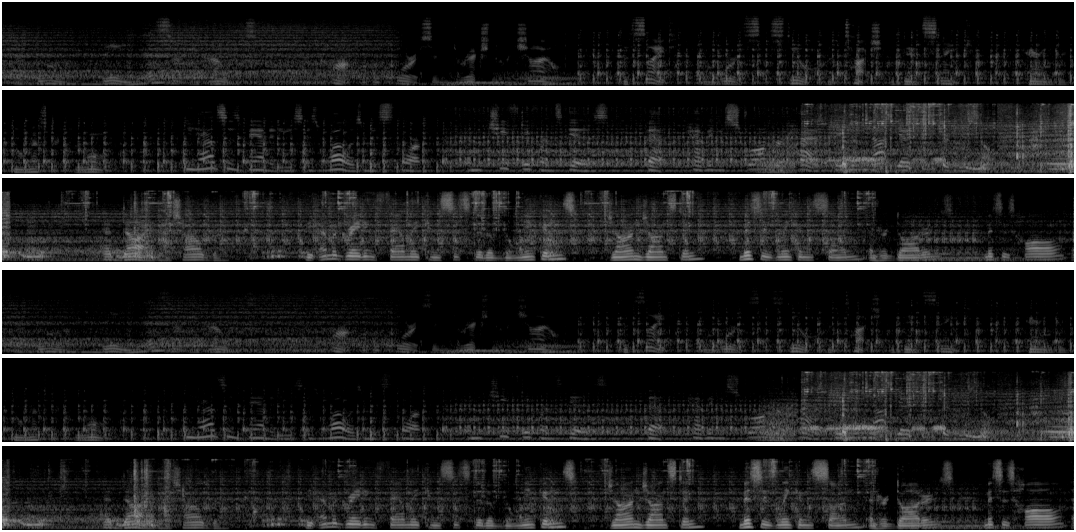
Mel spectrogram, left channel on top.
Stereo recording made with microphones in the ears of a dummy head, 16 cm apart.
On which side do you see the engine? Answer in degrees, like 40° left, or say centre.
30° left.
